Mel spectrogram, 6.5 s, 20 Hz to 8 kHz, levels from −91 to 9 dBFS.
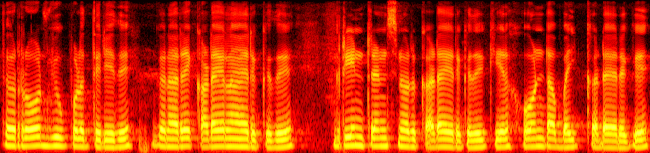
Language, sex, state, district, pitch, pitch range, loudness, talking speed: Tamil, male, Tamil Nadu, Kanyakumari, 150 Hz, 145-160 Hz, -14 LUFS, 185 wpm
